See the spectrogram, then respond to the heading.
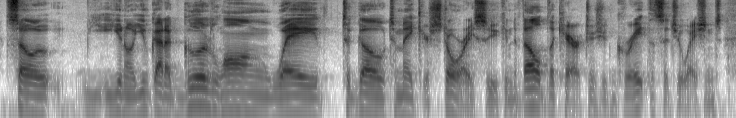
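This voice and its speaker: A man's voice: on the low side, moderate pace, hardly any pauses, fairly bright tone. A man co-hosting a podcast, explaining things in casual, agreeable and informative conversation. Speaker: podcast co-host.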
